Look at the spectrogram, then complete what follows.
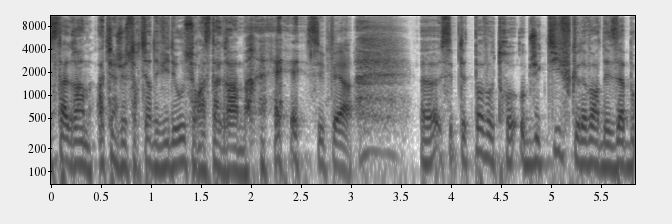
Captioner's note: laughs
